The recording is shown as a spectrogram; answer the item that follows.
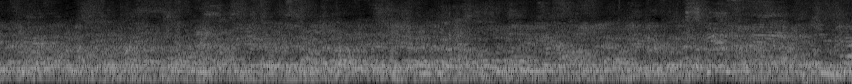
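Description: Many people talking at once in pairs: a steady hubbub of overlapping conversations across a large room, with no single voice standing out.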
